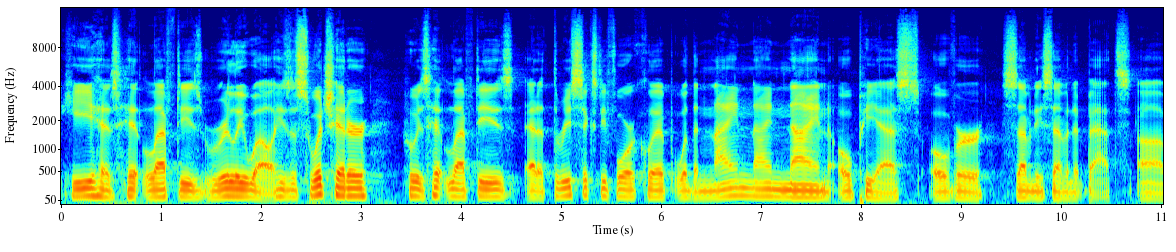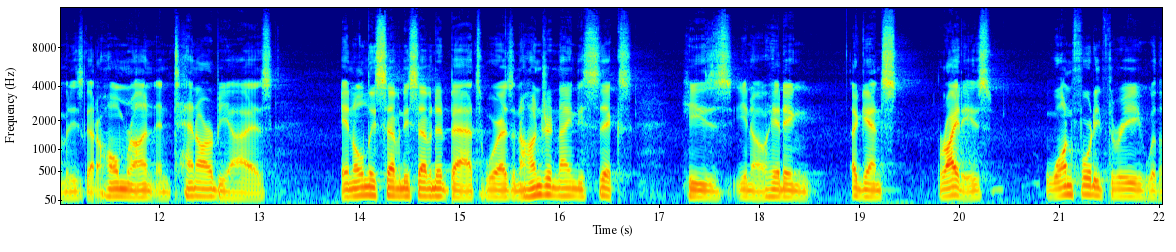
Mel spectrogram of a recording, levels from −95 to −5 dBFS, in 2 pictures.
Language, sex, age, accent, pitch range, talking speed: English, male, 20-39, American, 90-110 Hz, 140 wpm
